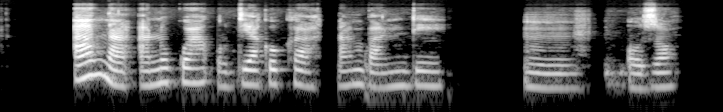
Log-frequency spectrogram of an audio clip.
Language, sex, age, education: Igbo, female, 15-29, tertiary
